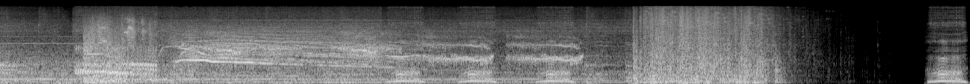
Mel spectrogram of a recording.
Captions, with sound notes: YAAAAAAAAAY! [CAR CRASH] DONT DRIVE CARS IF YOU ARE UNDER 18+ KIDS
